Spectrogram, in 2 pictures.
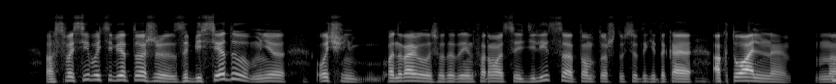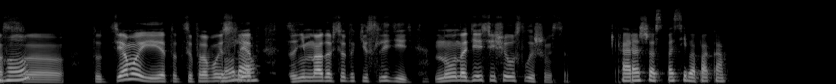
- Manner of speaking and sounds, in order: tapping; other background noise
- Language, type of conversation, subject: Russian, podcast, Что важно помнить о цифровом следе и его долговечности?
